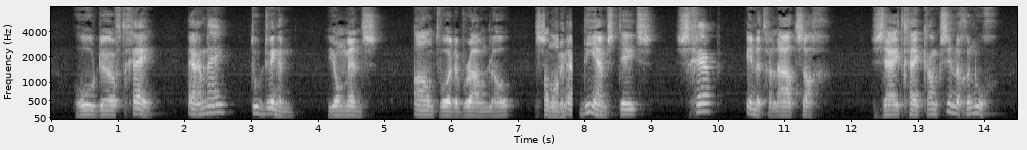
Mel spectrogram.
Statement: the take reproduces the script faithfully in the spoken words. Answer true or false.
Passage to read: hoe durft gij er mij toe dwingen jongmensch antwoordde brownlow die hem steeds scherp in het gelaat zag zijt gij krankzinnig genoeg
false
